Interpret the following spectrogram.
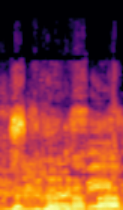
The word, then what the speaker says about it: Scorsese: First of all, he's going to come after you for saying his name wrong. Scorsese.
